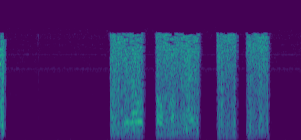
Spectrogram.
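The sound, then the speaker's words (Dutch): Four short bursts of harsh amateur radio static, each lasting about half a second, separated by brief silences, with the faint, barely intelligible voice of a very weak station buried in the noise. “Dat is heel erg zwak.”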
